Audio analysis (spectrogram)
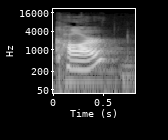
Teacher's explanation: o K, é desvozeado, porque não tem vibração das pregas vocais, como em car.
